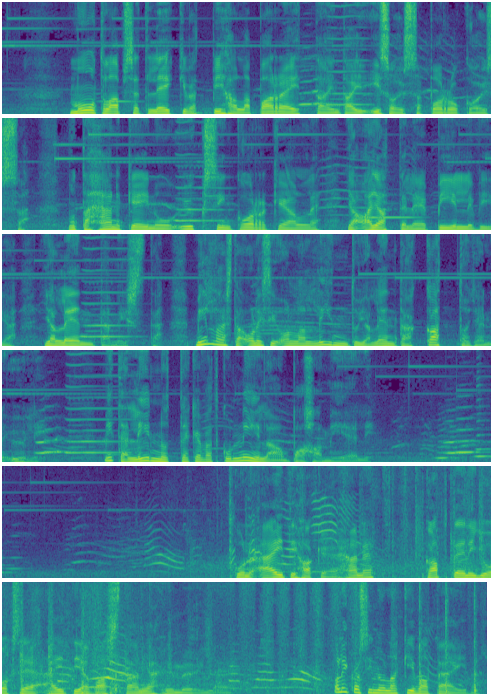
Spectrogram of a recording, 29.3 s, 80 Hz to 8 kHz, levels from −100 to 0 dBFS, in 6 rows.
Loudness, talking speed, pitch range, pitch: -19 LUFS, 100 wpm, 110-155 Hz, 130 Hz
